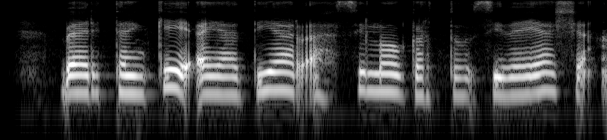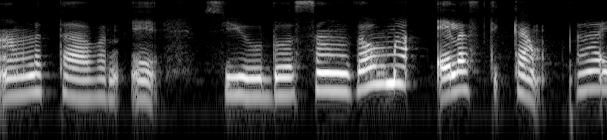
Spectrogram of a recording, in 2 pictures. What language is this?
Somali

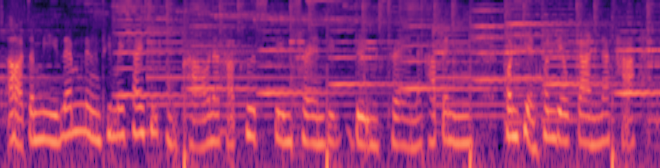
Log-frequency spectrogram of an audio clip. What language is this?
Thai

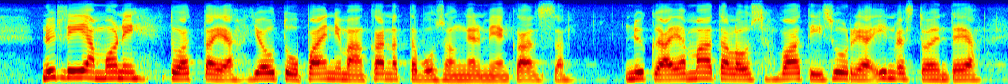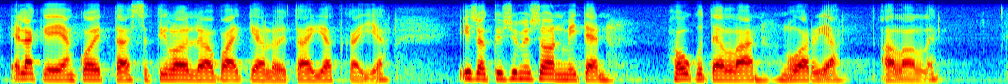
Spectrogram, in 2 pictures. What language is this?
Finnish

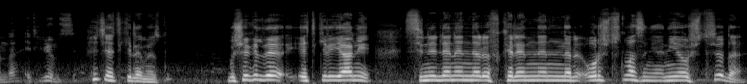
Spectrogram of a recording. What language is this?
Turkish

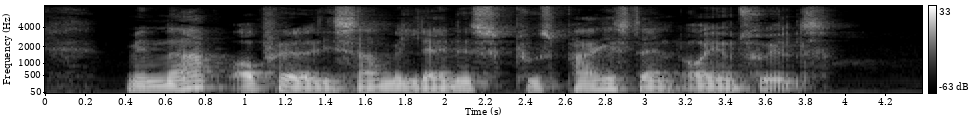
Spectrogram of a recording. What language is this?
Danish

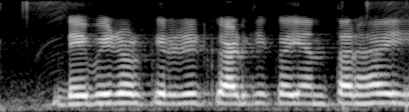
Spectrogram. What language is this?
Magahi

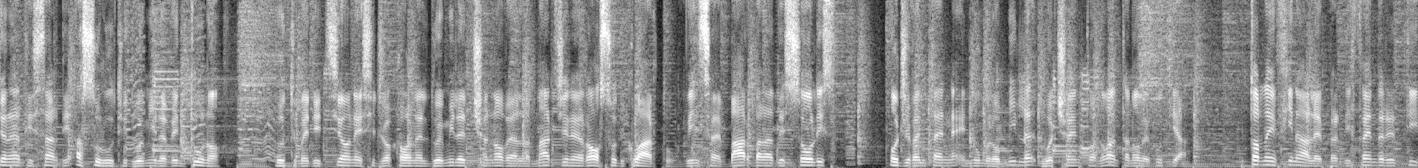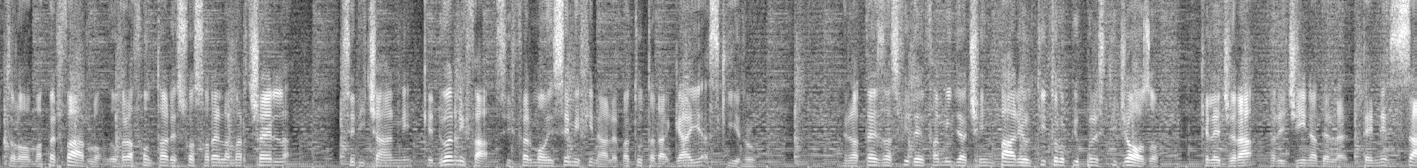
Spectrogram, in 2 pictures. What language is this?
Italian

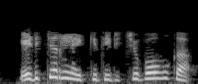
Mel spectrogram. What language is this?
Malayalam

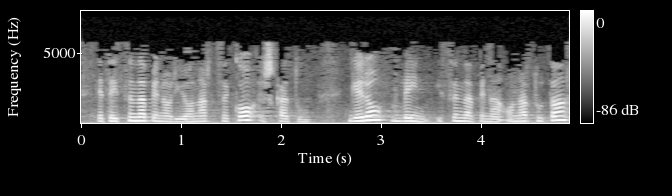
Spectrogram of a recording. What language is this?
Basque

